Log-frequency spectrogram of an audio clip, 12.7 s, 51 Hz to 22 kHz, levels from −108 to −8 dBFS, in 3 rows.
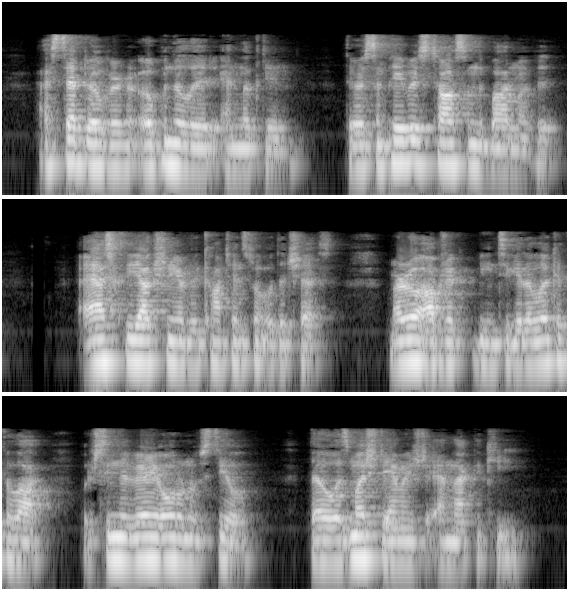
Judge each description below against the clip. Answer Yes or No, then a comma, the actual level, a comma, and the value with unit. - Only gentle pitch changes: Yes, narrow, 1.9 semitones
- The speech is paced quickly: Yes, fast, 275 wpm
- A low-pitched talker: Yes, low, 125 Hz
